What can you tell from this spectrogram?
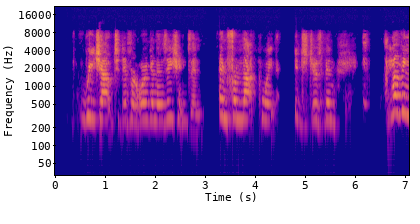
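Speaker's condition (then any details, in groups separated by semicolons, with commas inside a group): Cerebral palsy; spastic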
